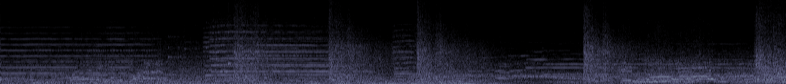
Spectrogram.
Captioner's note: Colonel Cabeza speaking in Spanish; bullets firing; people screaming; intense instrumental music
